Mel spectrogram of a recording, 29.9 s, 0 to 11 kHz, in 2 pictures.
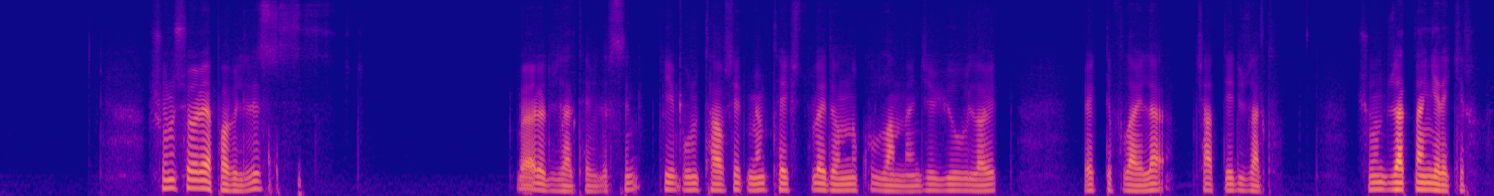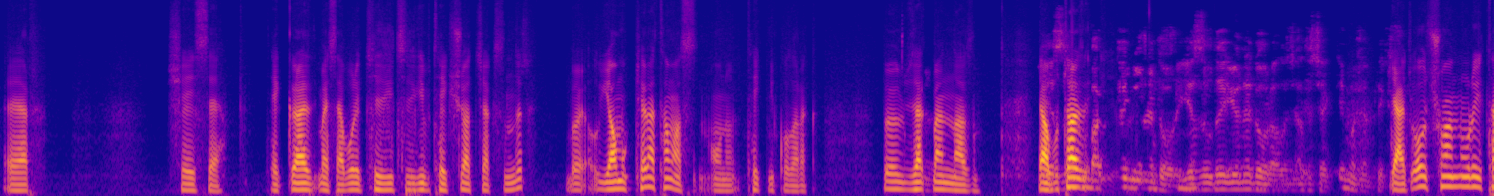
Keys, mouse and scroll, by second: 1.3 click, 9.4-12.6 drag, 12.6 middle click, 13.4 click, 16.4-20.0 drag, 20.0 g, 22.1 scroll down 2, 22.3-24.8 middle drag, 24.8 scroll down 2.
